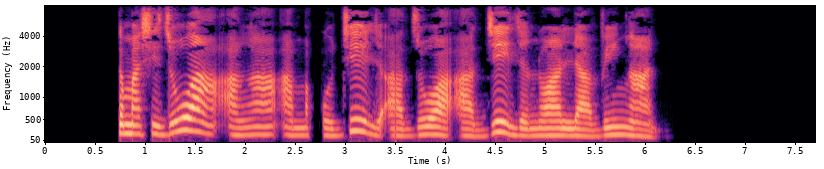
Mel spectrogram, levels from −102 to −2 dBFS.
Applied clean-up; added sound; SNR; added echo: none; none; none; none.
